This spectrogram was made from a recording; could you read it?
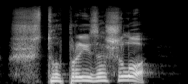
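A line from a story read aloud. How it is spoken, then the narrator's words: Shouting. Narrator (Russian): кричала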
